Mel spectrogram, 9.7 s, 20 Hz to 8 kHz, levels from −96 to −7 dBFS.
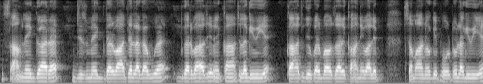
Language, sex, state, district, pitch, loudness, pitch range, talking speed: Hindi, male, Rajasthan, Nagaur, 125 Hz, -17 LUFS, 125-130 Hz, 175 wpm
